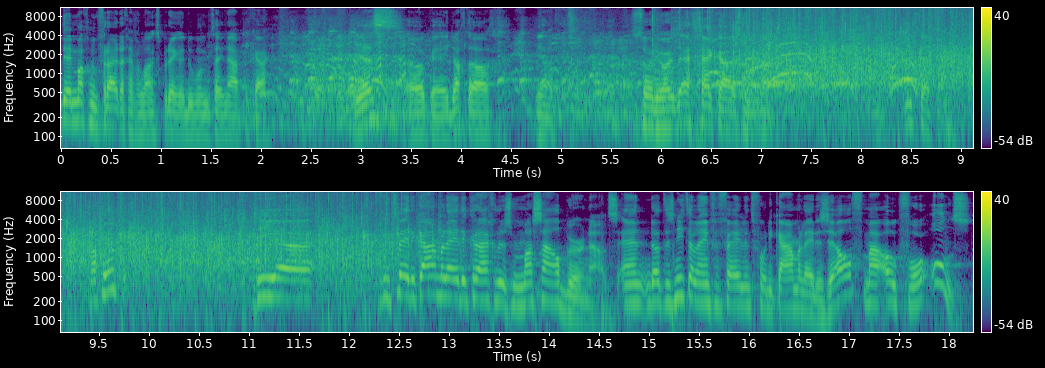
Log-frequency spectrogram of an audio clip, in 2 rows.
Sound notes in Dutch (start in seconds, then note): 9.1 applaus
